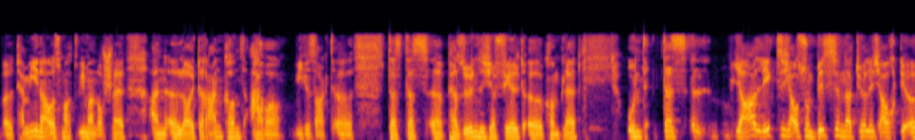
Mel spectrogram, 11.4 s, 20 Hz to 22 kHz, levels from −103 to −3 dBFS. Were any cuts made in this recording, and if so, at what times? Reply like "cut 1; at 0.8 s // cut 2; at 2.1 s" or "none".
none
